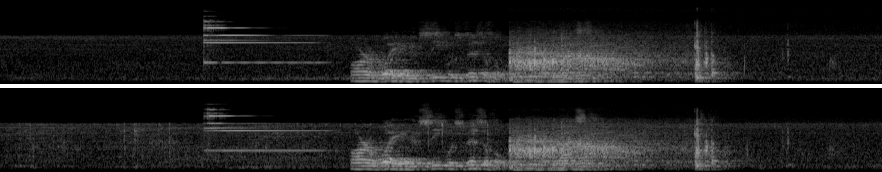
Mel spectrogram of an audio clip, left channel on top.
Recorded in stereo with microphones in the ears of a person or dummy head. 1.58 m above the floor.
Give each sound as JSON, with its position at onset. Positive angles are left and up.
{"t": 2.0, "sound": "a bell", "side_deg": 50, "distance_m": 9.0}
{"t": 3.5, "sound": "a man speaking", "side_deg": -25, "distance_m": 7.0}
{"t": 5.1, "sound": "a sliding door", "side_deg": 10, "distance_m": 1.2}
